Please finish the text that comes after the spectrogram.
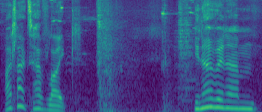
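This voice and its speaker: A man's voice: high voice, lively intonation, measured pace, a little hiss or hum. A man co-hosting a casual gaming livestream, thinking aloud in a rambling, sweary way. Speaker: game streamer co-host.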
